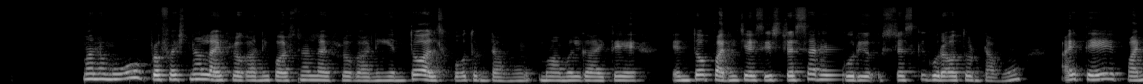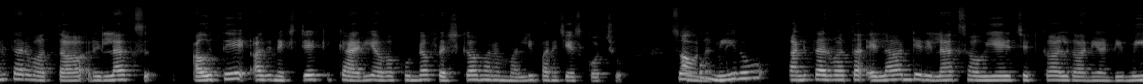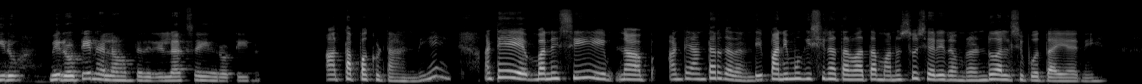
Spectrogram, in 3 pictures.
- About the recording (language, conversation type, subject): Telugu, podcast, పని తరువాత సరిగ్గా రిలాక్స్ కావడానికి మీరు ఏమి చేస్తారు?
- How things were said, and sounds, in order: in English: "ప్రొఫెషనల్ లైఫ్‌లో"; in English: "పర్సనల్ లైఫ్‌లో"; in English: "స్ట్రెస్"; in English: "స్ట్రెస్‌కి"; in English: "రిలాక్స్"; in English: "నెక్స్ట్‌డే‌కి క్యారీ"; other background noise; in English: "ఫ్రెష్‌గా"; in English: "సో"; in English: "రిలాక్స్"; in English: "రొటీన్"; in English: "రిలాక్స్"; in English: "రొటీన్?"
